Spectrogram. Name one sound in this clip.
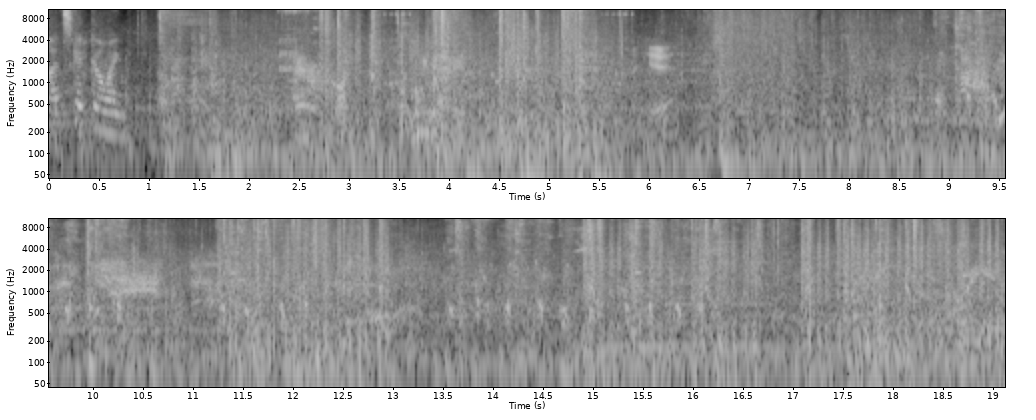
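Blades swish and clang in a close fight.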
